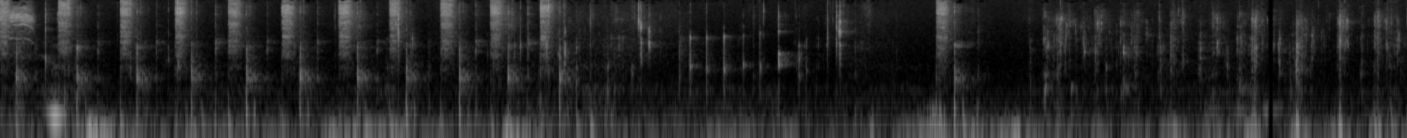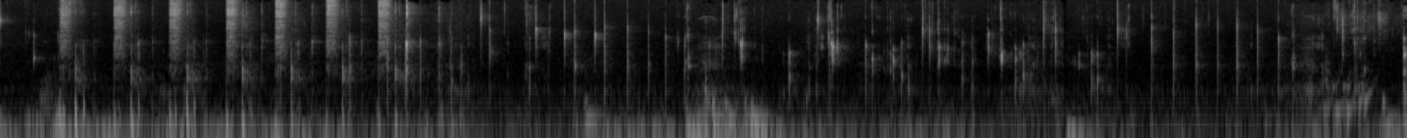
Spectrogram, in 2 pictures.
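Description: Fine-mist spray bottle of micellar water pumped over and over close to the microphone: short spray hisses following each other about two to three times a second.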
